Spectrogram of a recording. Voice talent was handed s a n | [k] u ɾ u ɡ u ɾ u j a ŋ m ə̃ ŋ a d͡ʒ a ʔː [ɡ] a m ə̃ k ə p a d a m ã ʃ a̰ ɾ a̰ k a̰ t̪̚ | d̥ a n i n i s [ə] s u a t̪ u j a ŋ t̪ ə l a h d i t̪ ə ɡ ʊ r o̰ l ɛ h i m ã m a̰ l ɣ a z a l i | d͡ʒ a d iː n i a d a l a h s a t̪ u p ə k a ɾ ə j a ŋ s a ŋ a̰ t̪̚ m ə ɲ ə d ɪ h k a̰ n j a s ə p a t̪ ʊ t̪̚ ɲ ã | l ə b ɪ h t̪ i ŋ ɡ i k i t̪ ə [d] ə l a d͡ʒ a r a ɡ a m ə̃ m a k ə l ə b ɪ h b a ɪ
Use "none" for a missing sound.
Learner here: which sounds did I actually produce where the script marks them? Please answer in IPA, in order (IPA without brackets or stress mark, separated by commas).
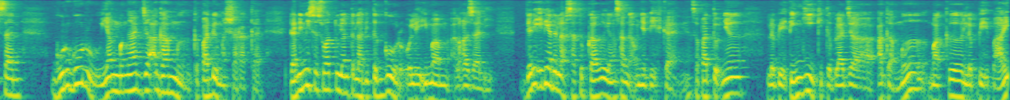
ɡ, ɡ, ə, b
